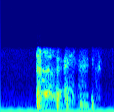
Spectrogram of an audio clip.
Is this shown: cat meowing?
no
